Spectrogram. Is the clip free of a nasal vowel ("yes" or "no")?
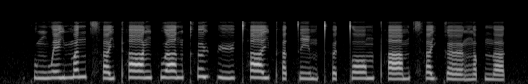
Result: yes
